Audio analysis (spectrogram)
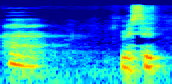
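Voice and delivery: whispered "oh" of delight; admiring whisper. Real, not acted. Vlogger whispering in awe at the envelopes' craftsmanship. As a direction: breathe it out in awe.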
